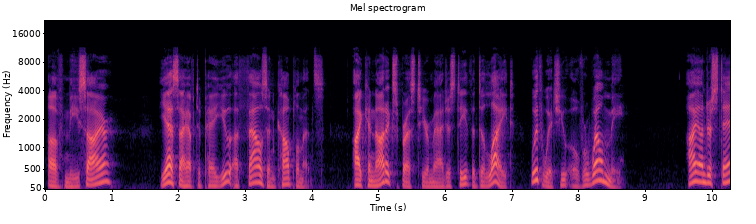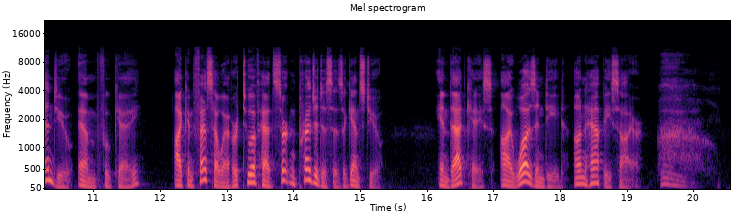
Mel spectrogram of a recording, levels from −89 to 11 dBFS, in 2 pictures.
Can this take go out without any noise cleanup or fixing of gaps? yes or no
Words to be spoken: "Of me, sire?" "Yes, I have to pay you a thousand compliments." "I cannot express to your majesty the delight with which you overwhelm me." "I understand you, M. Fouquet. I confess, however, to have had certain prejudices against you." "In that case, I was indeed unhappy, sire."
no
